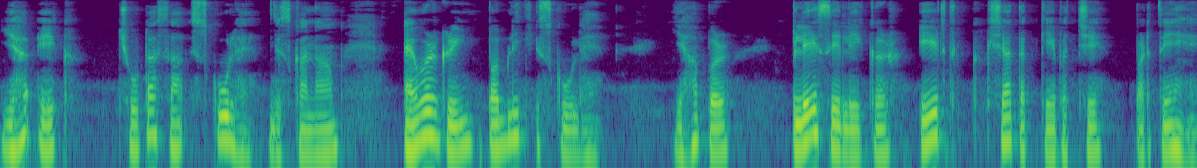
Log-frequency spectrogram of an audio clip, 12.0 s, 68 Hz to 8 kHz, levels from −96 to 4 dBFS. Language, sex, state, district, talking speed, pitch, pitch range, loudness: Hindi, male, Uttar Pradesh, Muzaffarnagar, 120 wpm, 120 Hz, 105-140 Hz, -20 LUFS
